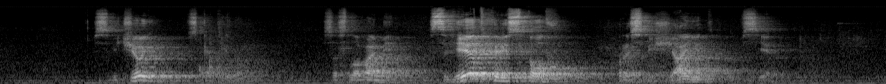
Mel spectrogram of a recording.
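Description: An elderly man speaks calmly and solemnly, close by.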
